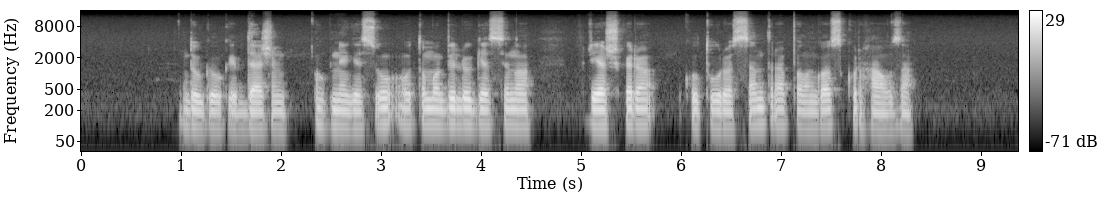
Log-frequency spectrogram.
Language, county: Lithuanian, Vilnius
